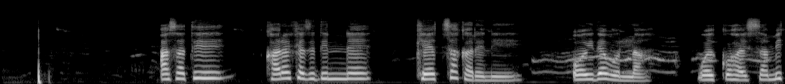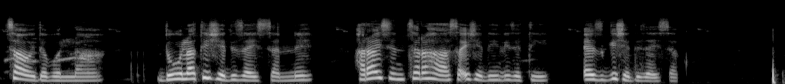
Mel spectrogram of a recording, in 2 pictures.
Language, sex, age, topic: Gamo, female, 25-35, government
